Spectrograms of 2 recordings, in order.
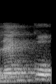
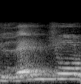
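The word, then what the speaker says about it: Lencho: और नाम है उसका लेंचो। बहुत सारे लोग, बहुत सारे बच्चे इसका प्रोनाउंसिएशन जो है लेंको कहते हैं, लेकिन ऐसा नहीं है, हम लोग इसको लेंचो कहेंगे।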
